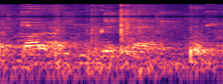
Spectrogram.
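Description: Players' voices calling out during hockey play, with two sharp knocks of sticks, about a second in and again near the end.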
